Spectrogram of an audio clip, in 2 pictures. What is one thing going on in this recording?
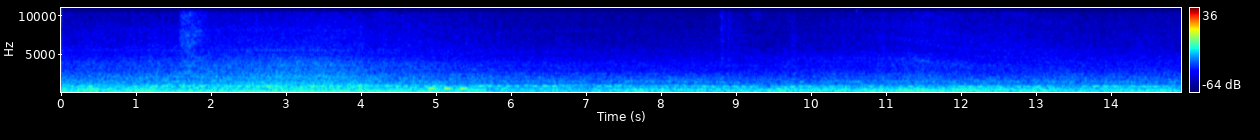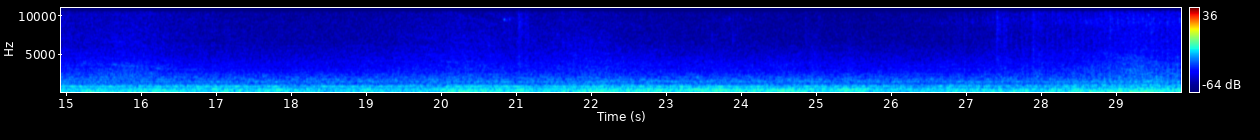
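Tyres roll on the road with a steady roar.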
